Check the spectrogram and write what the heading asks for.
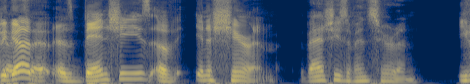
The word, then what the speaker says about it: Inisherin: like it's just pronounced it's just pronounced in airan and they they pronounce it like that like Ed Sheran but in cheran yeah exactly okay got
